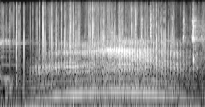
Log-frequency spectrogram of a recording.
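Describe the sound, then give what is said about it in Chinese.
A car drives past on a road, its engine a low, steady drone that swells through the middle and eases off, with light clattering noise around it and no voices. “严排长见汽车已过”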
